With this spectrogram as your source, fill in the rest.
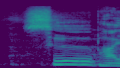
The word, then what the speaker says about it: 스바: 큰이가 있느니라 여기 남방 여왕은 스바 여왕을 말해요 발음을 잘해야 합니다 스바 여왕 어 제가이 스바 여왕을 커피의 여왕이라고 부르는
